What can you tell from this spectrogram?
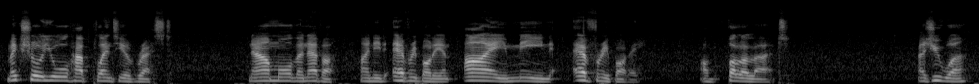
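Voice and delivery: loud, firm officer addressing his men; rally the troops with command; commanding officer briefing. Acted. Officer briefing his men before the bombardment, loud and firm.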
